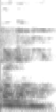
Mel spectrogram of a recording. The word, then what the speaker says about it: Gorgonio: Yeah, Gorgonio.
